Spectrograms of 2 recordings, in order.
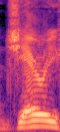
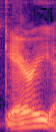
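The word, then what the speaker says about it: Gerry: So, yeah, so script robot Jerry Finley Day, art robot Carlos Ascara, lettering robot Steve and Jack Potter. I was corrected on the internet that I've been pronouncing Jerry Finley Day's name wrong as Gary, and so I apologize and we'll do better.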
